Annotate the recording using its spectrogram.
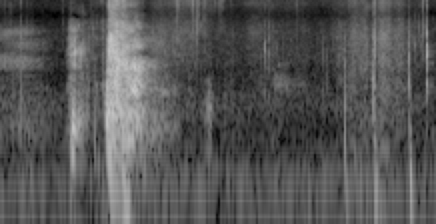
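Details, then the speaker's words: Male with a cold, a little bit sick: a sharp in-breath, then one loud explosive sneeze, followed by a few sniffs and small throat sounds; sneeze. "But now, I mean, I'm a little bit sick."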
